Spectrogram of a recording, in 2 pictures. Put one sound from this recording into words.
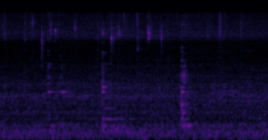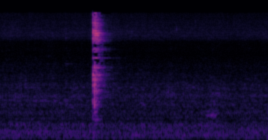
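Oil sizzles softly in a hot pan.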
